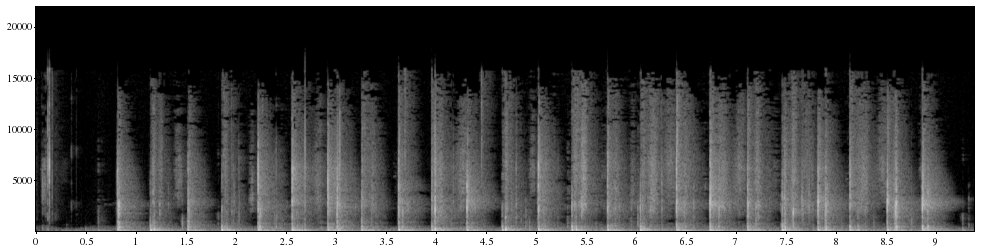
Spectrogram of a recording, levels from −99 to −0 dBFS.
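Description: A recording of everyday sound, with no technical fault to be heard anywhere in it. There is no moment that needs a time or a cause.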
